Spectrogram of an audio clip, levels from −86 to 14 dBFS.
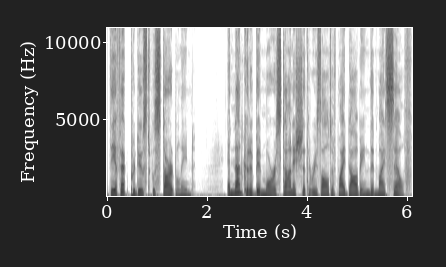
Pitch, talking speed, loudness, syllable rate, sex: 190 Hz, 195 wpm, -20 LUFS, 5.7 syllables/s, female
